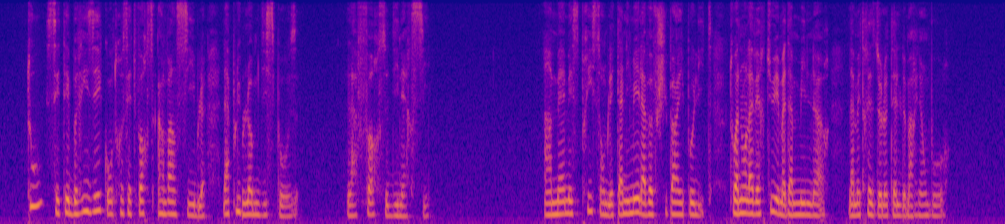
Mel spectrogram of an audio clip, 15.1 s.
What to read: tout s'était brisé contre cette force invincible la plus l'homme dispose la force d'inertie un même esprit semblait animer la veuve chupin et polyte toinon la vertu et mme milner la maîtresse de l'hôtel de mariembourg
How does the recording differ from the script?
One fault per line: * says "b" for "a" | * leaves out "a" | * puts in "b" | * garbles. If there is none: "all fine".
all fine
